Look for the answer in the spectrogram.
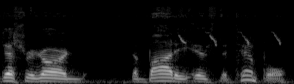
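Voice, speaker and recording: A man's voice: medium pitch, unhurried, vocal fry, a little mellow, a little hiss or hum. Emphatic man preaching as co-host. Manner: emphatic, exhorting. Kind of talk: casual chat with preaching asides.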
